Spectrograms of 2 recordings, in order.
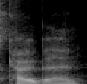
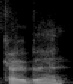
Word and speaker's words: Cockburn: It's a place called Cockburn, which I'm sure they pronounce Coburn, because people with a name spelt that way always pronounce it Coburn.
